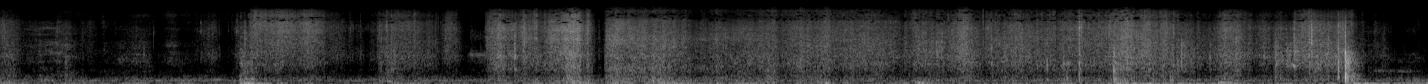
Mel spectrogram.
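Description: Thin plastic carrier bag crinkling and rustling as it is pulled off a takeaway food box and crumpled by hand, starting about two seconds in.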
